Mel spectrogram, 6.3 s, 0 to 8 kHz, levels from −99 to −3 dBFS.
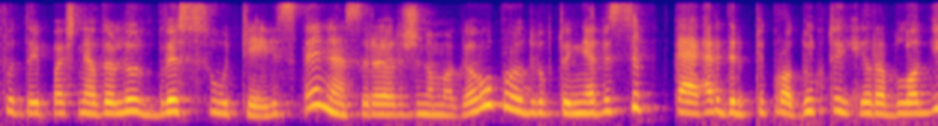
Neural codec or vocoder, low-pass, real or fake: codec, 16 kHz in and 24 kHz out, 0.8 kbps, FocalCodec, streaming, 65536 codes; 7.2 kHz; fake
